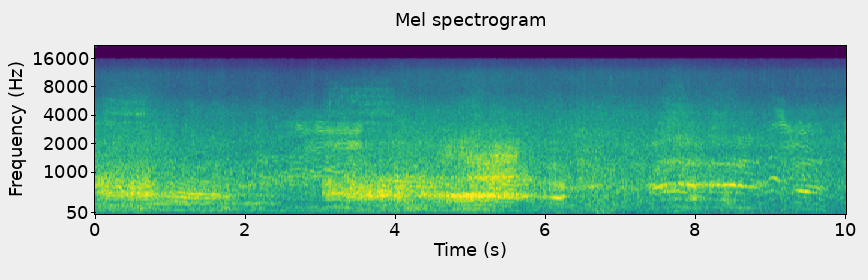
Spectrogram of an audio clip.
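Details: Northern fur seals (Callorhinus ursinus) on Dolgaya Rock in the Lovushki Islands, Northern Kurils, give harsh, bleating calls that rise and fall over a steady background rumble.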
